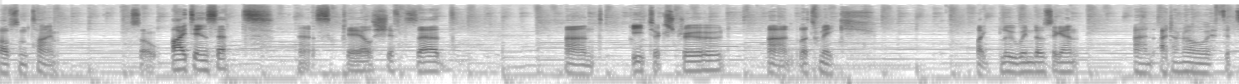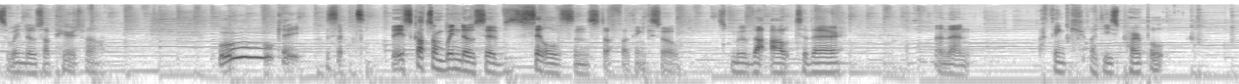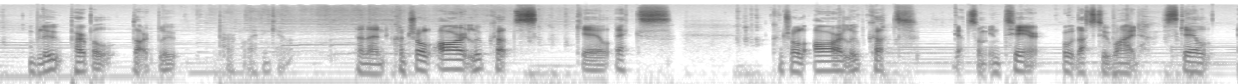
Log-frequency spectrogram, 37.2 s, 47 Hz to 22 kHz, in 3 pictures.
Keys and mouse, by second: 0.9 shift+click, 1.7 i, 3.2 s, 3.4 z, 5.3 click, 5.6 middle click, 5.7 click, 6.3 e, 7.4 click, 8.0 a, 8.2 g, 10.9 click, 11.5 middle click, 11.8 3, 12.6 middle click, 13.0 middle click, 13.6 middle click, 13.9 middle click, 14.7 middle click, 15.2 click, 15.7 shift+d, 16.8 e, 18.0 click, 18.6 click, 22.8 click, 23.6 a, 24.3 a, 24.7 g, 26.6 click, 27.5 click, 28.7 ctrl+r, 29.6 click, 30.0 s, 30.2 x, 31.2 click, 31.8 3, 32.2 ctrl+r, 33.1 3, 33.3 click, 33.6 e, 35.9 ctrl+z, 36.4 s, 36.6 x.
